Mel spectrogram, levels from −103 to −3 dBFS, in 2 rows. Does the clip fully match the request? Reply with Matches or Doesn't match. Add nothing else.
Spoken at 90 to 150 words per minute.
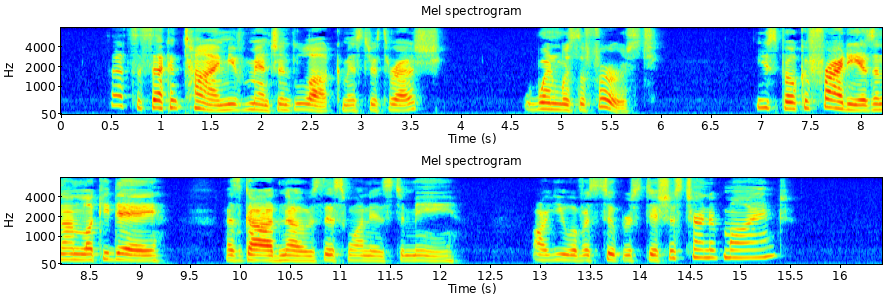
Matches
